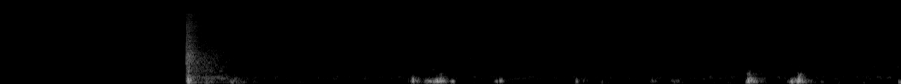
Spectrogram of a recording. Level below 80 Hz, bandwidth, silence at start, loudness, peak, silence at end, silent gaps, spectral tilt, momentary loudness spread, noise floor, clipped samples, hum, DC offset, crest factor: -60 dBFS; 11 kHz; 1.85 s; -42 LUFS; -20 dBFS; 0 s; none; -7 dB/octave; 21 LU; -73 dBFS; under 0.1%; none; under 0.1%; 26 dB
